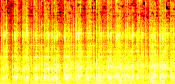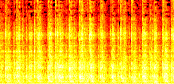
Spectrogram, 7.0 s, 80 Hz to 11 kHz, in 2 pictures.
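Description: Motor-driven Enterprise No. 50 grist mill grinding feed grade whole wheat, a loud, continuous rapid clattering rattle over a steady low motor hum.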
